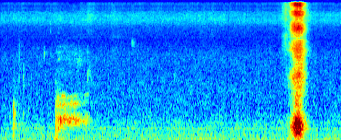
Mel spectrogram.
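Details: A few faint sniffs and rustles, then one loud sharp sneeze from a female lying in bed feeling unwell, possibly getting a cold; sneezing.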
